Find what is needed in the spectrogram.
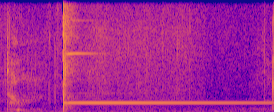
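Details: Sharp strike then a clear high ringing tone that slowly fades from a small, higher-frequency tuning fork held at the ear in a role-played ASMR hearing test.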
